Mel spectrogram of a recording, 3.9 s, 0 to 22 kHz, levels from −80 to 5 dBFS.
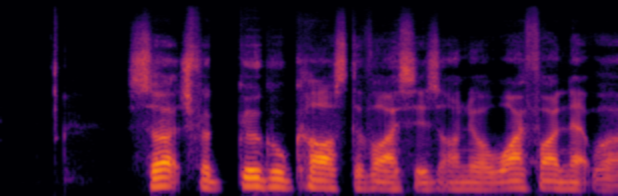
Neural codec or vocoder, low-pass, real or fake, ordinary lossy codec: codec, 44.1 kHz, 7.8 kbps, DAC; 19.8 kHz; fake; none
